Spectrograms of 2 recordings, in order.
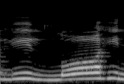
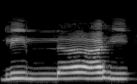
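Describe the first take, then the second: First: The L of the word is pronounced heavy. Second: The L of the word is pronounced thin. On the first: The speaker calls it wrong. "इसको लिल्लाहि नहीं कहेंगे" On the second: The speaker calls it right. "लाम को बारीक पढ़ना है"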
